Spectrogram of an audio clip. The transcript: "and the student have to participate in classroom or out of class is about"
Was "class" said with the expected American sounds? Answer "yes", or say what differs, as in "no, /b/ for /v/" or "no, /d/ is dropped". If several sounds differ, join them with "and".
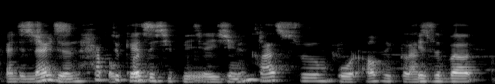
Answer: no, /s/ is dropped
